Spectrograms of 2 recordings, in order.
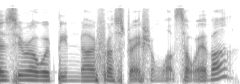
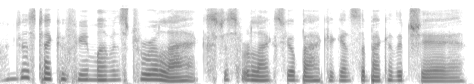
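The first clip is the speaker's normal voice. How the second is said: guided meditation; 6 dB quieter than usual. Acted. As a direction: lead them gently into relaxation.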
